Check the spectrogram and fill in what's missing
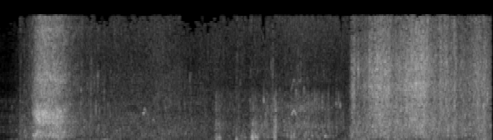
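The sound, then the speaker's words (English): A beachmaster elephant seal bull lets out a heavy, breathy snort at a newcomer male, followed by a few shorter puffing huffs, all over a steady wash of surf and wind. No one speaks. “The beachmaster eyes up the newcomer and snorts.”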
